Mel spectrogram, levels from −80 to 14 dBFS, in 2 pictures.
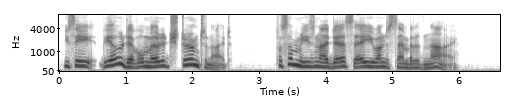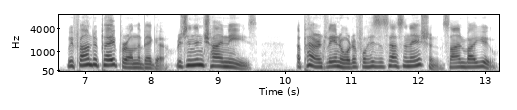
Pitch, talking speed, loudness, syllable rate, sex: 195 Hz, 170 wpm, -16 LUFS, 5.5 syllables/s, female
